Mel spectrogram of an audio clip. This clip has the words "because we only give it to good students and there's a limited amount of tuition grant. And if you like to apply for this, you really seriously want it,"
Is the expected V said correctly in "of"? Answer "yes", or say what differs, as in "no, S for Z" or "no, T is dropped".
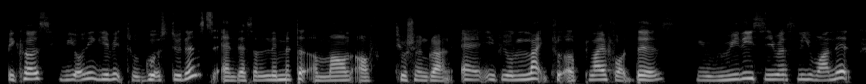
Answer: no, F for V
